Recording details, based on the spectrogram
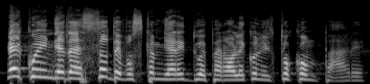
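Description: A woman playing a bossy, sharp-tongued lady in a comic theatrical radio drama, commanding and deliberate. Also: a little high, very animated. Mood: stern, commanding.

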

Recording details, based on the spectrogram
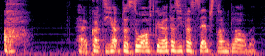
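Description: An actress playing an educated, sharp-tongued older woman in a radio drama, sarcastic, condescending and articulate. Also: fairly low pitch, steady tone, normal speed, a little hiss or hum, lightly acted. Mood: scornful. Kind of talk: naturalistic radio drama acting.

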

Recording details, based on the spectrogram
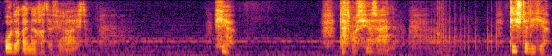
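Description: A man's voice: mid-range voice, slow, pauses often, fairly bright tone. An actor playing a stressed, agitated young father in a naturalistic radio drama, talking bluntly. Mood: hushed, obsessive. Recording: clear background noise.

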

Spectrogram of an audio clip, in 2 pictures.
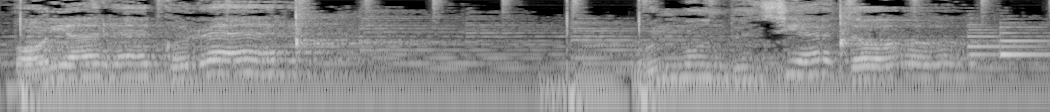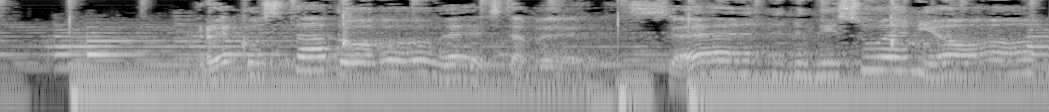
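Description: A woman singing a slow song. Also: mid-range voice. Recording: roomy echo, loud music accompaniment. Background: loud music.

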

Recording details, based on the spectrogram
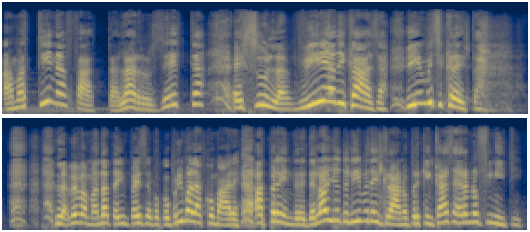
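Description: A woman narrating a stage monologue as an actress, in an expressive, conversational and earthy storytelling manner. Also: high-pitched, a little fast, dry recording.

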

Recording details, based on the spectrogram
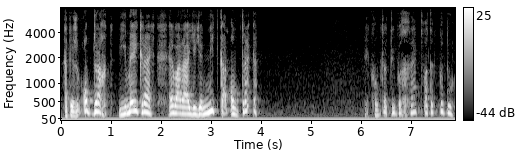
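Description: A man playing an earnest, morally insistent missionary priest in a radio play, speaking solemnly and deliberately. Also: high voice, lively intonation, gravelly, breathy edge, heavily acted. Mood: solemn urging. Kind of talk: earnest Dutch-language radio play acting. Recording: muffled, dull old radio play recording.

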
